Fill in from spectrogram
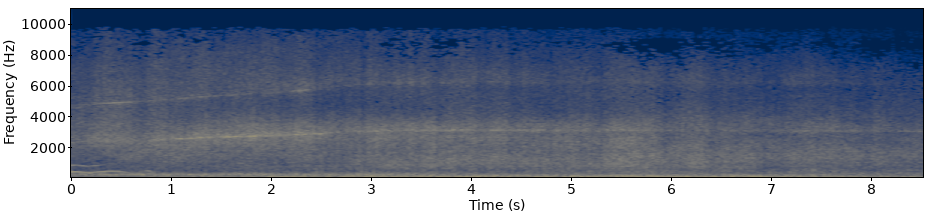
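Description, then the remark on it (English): A propeller airplane engine roars steadily and loudly, a deep droning hum with a rushing wash of air over it, as the plane powers up for takeoff. “Don't you think you could get this thing up in the air?”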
